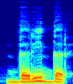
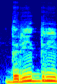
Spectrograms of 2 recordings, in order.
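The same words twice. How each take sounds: First: दरिद्र with no ee at the end; correct form. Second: दरिद्री with final "dree"; wrong form. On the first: Teacher giving the right form: दरिद्र as "da-rid-dar". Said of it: "ये शुद्ध है". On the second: Teacher rejecting the wrong form: दरिद्री with final ee. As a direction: say दरिद्री ending in ee. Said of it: "नहीं". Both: Shown as a demonstration.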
